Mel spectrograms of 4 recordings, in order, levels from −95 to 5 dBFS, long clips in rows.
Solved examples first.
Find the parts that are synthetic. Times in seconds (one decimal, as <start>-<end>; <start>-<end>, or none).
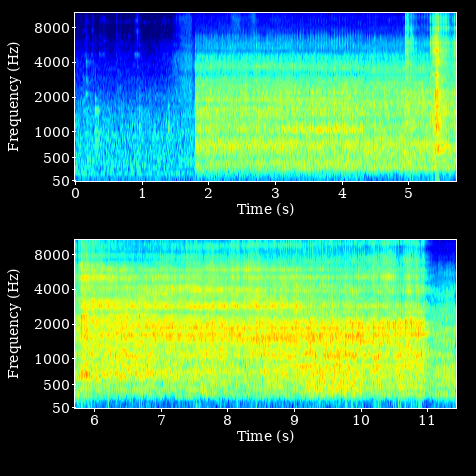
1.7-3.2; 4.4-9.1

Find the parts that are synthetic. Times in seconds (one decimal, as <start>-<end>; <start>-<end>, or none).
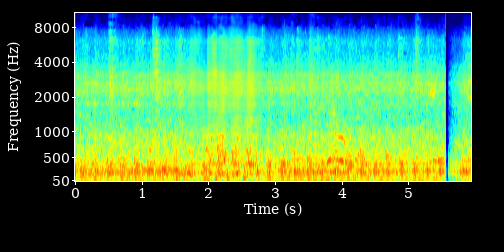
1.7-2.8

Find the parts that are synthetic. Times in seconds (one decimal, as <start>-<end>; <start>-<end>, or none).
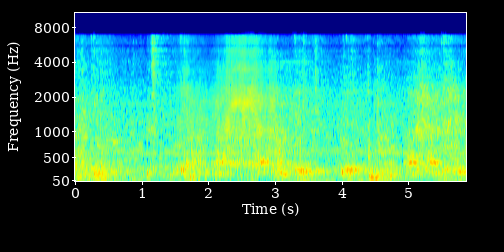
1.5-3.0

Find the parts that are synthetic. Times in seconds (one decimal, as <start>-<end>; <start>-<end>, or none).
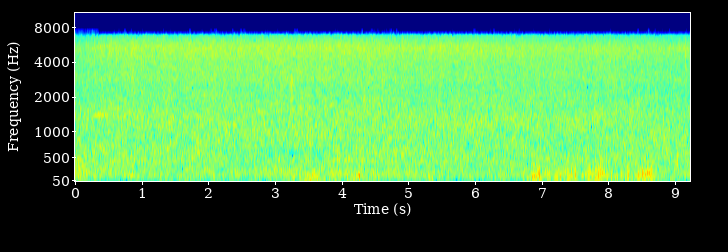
1.5-4.7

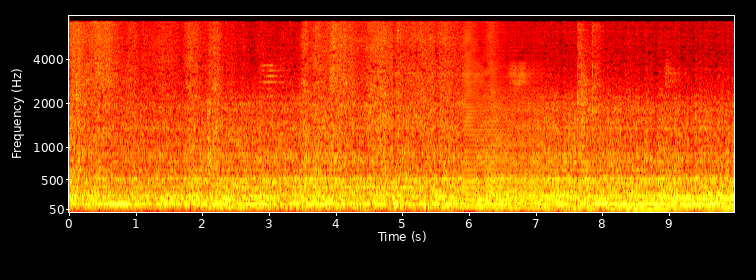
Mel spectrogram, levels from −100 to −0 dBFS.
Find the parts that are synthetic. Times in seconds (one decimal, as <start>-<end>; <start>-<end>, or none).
5.9-7.1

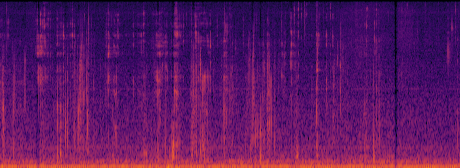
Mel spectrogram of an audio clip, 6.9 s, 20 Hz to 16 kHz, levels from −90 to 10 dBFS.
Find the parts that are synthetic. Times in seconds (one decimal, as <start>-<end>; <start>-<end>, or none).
none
